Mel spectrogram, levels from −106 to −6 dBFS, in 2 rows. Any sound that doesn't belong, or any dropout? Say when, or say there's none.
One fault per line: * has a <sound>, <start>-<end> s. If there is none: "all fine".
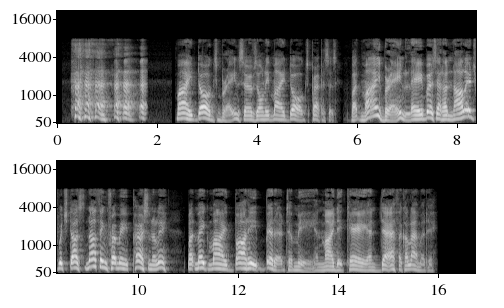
* has a laugh, 0.3-1.8 s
